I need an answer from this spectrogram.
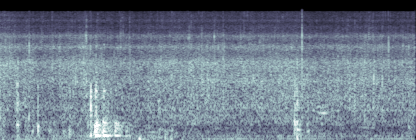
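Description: Chunks of blesbuck meat, onions and mushrooms sizzling steadily in a hot pot, with a couple of sharp clicks, about a second in and near three seconds, from a spoon against the plastic tray as sliced mushrooms are tipped in.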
